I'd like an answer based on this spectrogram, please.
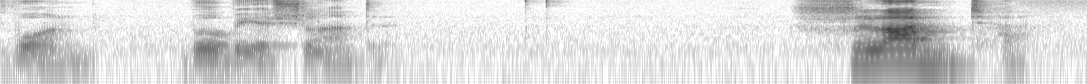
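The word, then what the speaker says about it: Sláinte: Schlanta. That's how you say it. You say a Schlanta.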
